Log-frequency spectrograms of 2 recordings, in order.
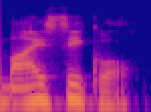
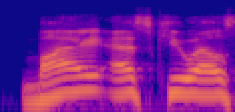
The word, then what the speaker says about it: MySQL: that's again a sequel I have always said SQL and my sequel because it's more words with my sequel and it felt easier but I'm wrong my sql's technical doc says it should be MySQL there is no consensus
